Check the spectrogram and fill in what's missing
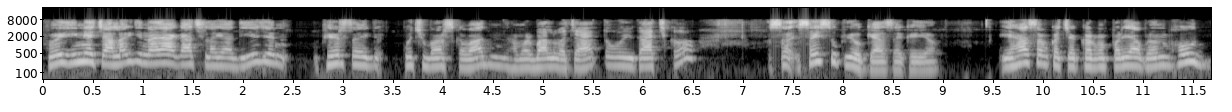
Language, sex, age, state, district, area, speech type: Maithili, male, 18-30, Bihar, Darbhanga, rural, spontaneous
